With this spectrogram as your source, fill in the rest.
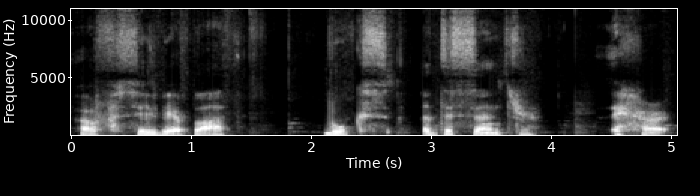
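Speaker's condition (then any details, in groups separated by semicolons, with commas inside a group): ALS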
